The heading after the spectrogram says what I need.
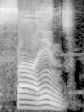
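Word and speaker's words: science: कम फिर है दोस्तों सी यदि ई और आई से पहले और एस के बाद सी हो तो सी साइलेंट होता है एग्जांपल देखिए यहां क्या है साइंस साइंस यहां देखिए सी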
